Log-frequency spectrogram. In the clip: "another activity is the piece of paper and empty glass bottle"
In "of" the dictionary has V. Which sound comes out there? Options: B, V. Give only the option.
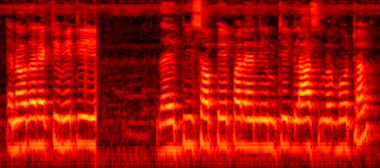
B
